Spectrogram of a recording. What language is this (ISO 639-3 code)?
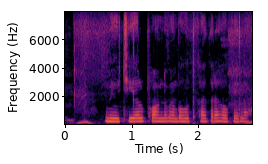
bho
